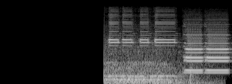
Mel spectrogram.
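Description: A horn sounding after a second of silence: three short, quick beeps over background noise, then a longer steady blast near the end.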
